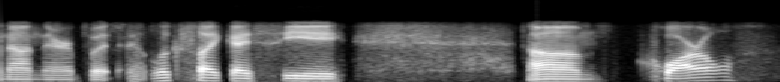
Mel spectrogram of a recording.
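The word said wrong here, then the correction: Qarl: I think that's how you say it's Carl. – The name. Carl? Okay.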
